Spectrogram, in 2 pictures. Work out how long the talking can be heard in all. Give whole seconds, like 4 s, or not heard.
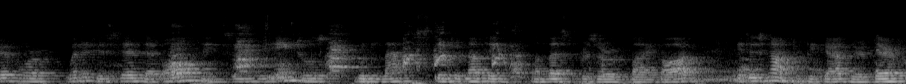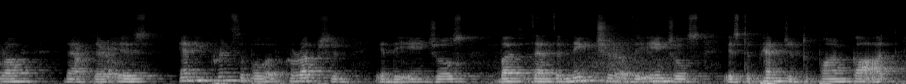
18 s.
